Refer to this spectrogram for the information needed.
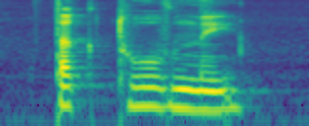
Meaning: tactful
- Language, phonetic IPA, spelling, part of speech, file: Ukrainian, [tɐkˈtɔu̯nei̯], тактовний, adjective, Uk-тактовний.ogg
